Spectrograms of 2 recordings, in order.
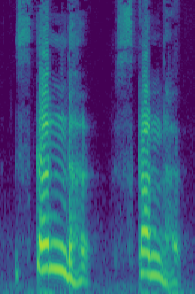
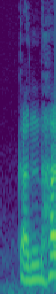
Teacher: स्कंध कंधे को कहा जाता, स विलुप्त होकर के कंधा शब्द बचा रह गया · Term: आदि व्यंजन का लोप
